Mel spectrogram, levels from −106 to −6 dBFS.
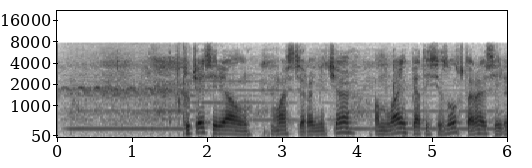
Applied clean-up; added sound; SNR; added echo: none; Wind instrument, woodwind instrument; 18 dB; none.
